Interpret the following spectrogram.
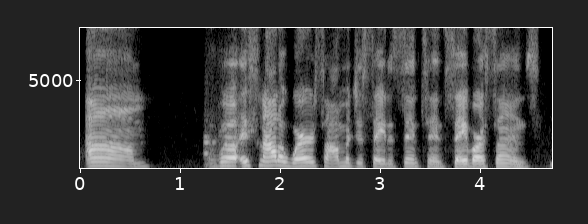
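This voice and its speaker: A woman's voice: mid-range voice, fairly even intonation, moderate pace, pushed and bright, smooth, dry recording. A woman guest on a podcast, chatty and playful, in a mid-range voice. The sound is dry and close. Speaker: writer and guest. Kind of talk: casual conversation.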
